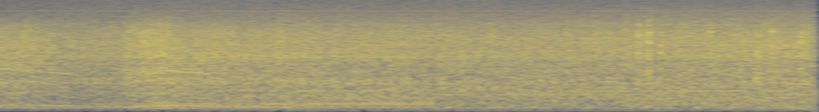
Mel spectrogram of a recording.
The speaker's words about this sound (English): You hear this wonderful sound of the Volkswagen coming in, and it turns and it goes away.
